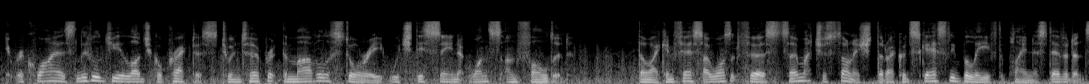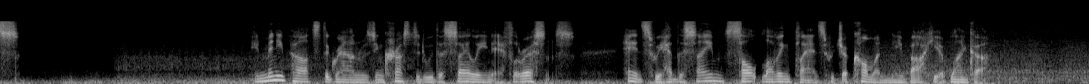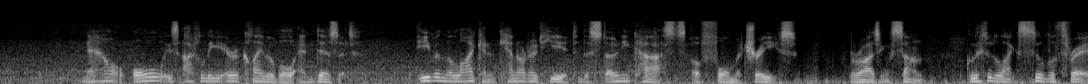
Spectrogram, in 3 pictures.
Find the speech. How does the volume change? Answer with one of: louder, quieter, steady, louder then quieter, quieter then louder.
steady.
